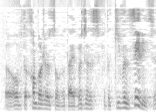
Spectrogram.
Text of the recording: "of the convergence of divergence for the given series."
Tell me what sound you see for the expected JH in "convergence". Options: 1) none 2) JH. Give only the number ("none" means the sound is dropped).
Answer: 1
